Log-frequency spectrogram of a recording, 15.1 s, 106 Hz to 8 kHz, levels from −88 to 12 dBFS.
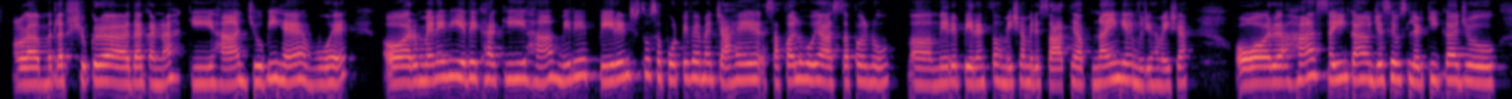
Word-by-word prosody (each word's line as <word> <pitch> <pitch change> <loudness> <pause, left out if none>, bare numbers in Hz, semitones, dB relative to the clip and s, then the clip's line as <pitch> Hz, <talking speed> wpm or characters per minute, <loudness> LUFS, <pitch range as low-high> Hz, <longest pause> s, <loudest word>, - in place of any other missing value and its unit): अ, 210 +1 +4
मतलब 230 +1 0
शुक्र 230 +1 -1
अदा 220 -1 +4
करना 220 -1 -2 0.2
कि 215 0 -2
हाँ, 210 0 +1
जो 230 0 -2
भी 255 +2 0
है 240 +2 +3
वो 210 0 -5
है। 215 +7 +2 0.4
और 225 +1 +4
मैंने 240 +3 +2
भी 290 +1 -1
ये 265 - +5
देखा 260 -1 0
कि 255 +1 -1
हाँ, 230 0 -2
मेरे 260 +3 -2 0.2
पेरेंट्स 260 +6 +1
तो 310 - -3
सपोर्टिव़ 265 -2 -2
हैं 270 - +1
मैं 260 -1 -2
चाहे 245 +2 0
सफल 235 +2 -1
हो 250 -1 +2
या 240 -1 +2
असफल 225 +1 -4
हो। 215 -1 -4 0.3
अ, 205 -1 -3
मेरे 215 +2 -1
पेरेंट्स 220 +1 0
तो 245 - -2
हमेशा 220 0 -3
मेरे 215 -1 -4
साथ 200 0 -1
हैं 220 - +1
अपनाएँगे 225 +5 +1
मुझे 205 -3 -4
हमेशा। 205 +1 -4 0.6
और 220 +2 +6
हाँ, 230 +5 +1
सही 270 -3 +1
कहा 260 -1 +2
जैसे 245 +2 +1
उस 250 0 -3
लड़की 230 +2 -2
का 245 - +4
जो 220 -1 0
230 Hz, 200 wpm, -23 LUFS, 220-250 Hz, 0.6 s, और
